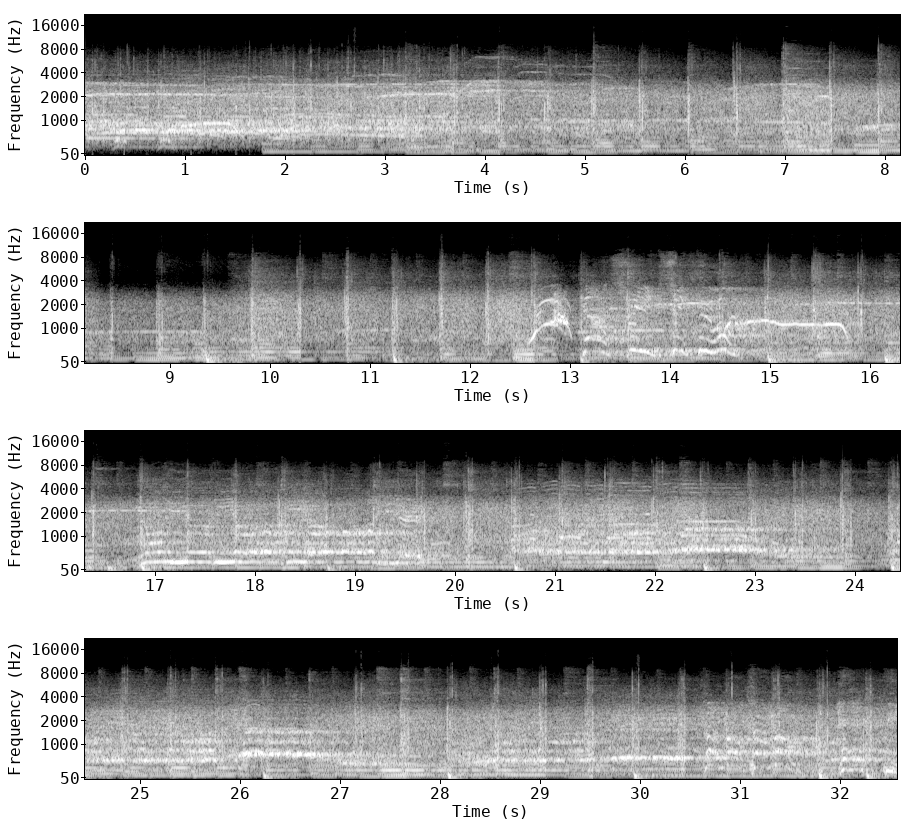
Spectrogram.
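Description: Live acoustic band music, with a man singing over guitar, bass and drums, and a large audience singing along and cheering. Low bass notes come in about two seconds in.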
